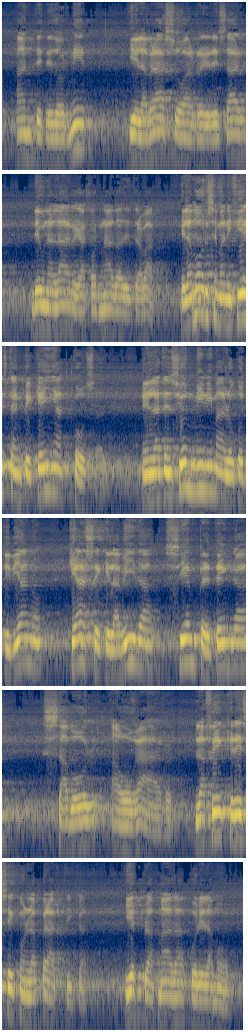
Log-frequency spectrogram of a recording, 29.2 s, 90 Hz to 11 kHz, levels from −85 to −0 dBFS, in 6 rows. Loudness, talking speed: -18 LUFS, 105 wpm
